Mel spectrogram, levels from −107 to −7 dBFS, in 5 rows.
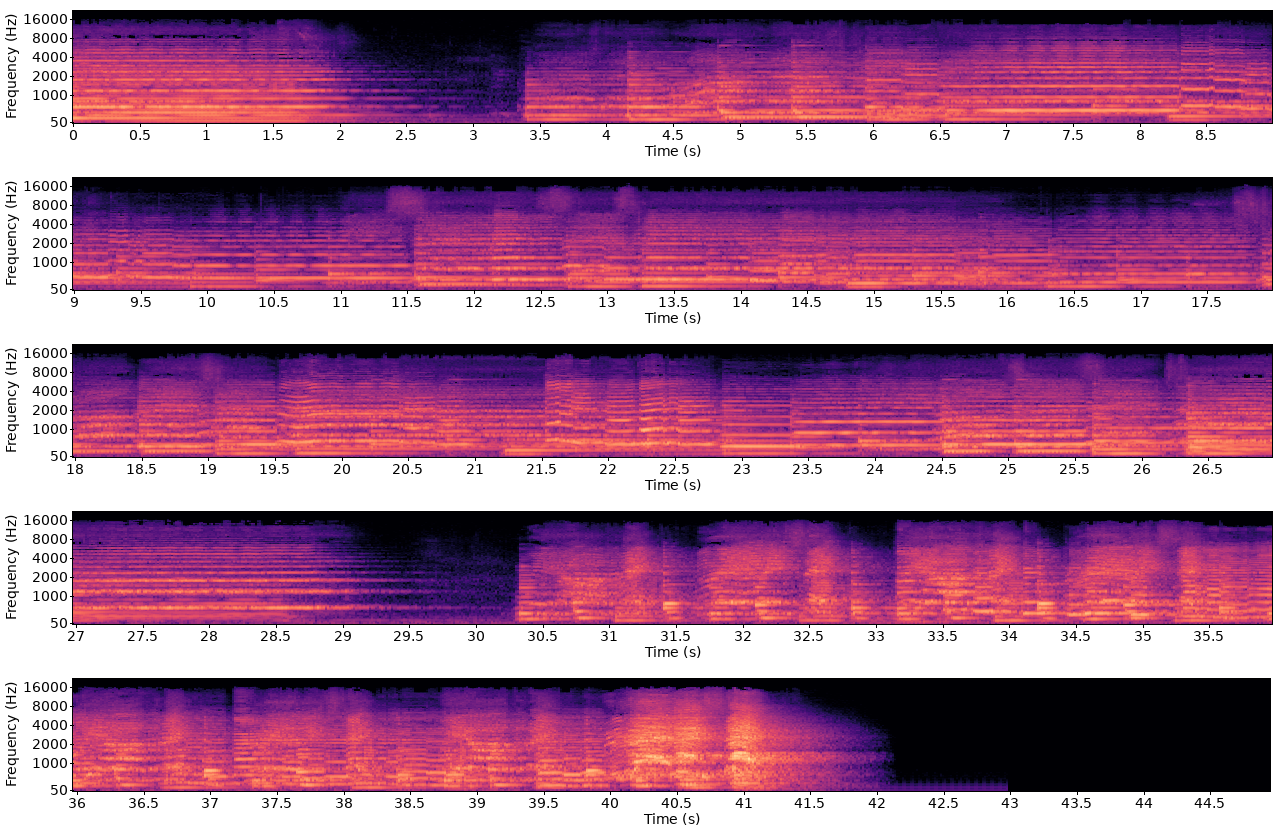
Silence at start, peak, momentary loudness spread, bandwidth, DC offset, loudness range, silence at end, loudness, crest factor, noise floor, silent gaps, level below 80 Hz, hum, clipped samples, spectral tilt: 0 s; -4 dBFS; 10 LU; 16 kHz; under 0.1%; 13 LU; 3.2 s; -28 LUFS; 26 dB; -80 dBFS; none; -66 dBFS; none; under 0.1%; -4 dB/octave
